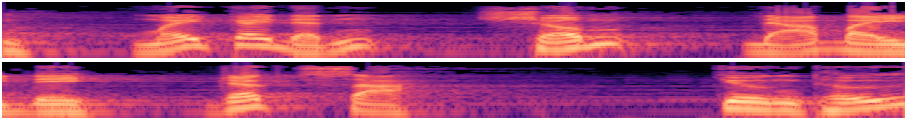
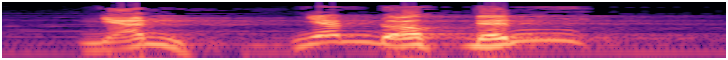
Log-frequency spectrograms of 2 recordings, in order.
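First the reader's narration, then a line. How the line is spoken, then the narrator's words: Yelling. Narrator (Vietnamese): gào lên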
